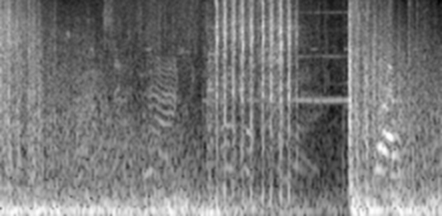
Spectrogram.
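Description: Rapid automatic gunfire in the video game Call of Duty Modern Warfare: a loud burst of closely spaced shots, then a sharp louder volley after a brief pause, over continuous battlefield noise.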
